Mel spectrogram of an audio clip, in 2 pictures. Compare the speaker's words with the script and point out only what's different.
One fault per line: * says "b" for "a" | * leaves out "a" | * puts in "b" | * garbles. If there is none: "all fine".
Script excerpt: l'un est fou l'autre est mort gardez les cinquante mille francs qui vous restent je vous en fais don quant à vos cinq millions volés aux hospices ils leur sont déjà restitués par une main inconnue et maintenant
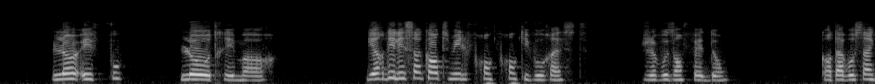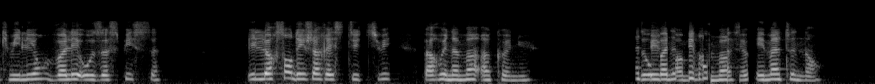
* puts in "francs"
* garbles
